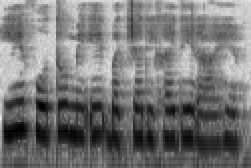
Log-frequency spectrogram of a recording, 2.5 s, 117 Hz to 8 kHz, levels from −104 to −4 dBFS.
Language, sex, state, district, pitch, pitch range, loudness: Hindi, female, Arunachal Pradesh, Longding, 260 Hz, 250-280 Hz, -14 LUFS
